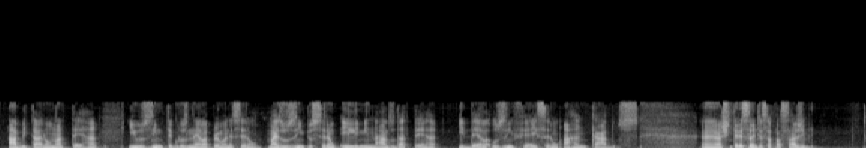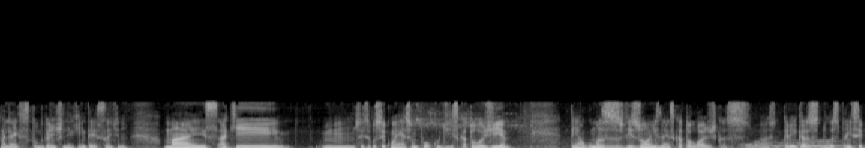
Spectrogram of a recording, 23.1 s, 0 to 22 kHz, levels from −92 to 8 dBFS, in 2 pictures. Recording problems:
garbled, watery; slightly; nothing above 6.5 kHz
animal sounds; noticeable; from 17 s on; 15 dB below the speech

